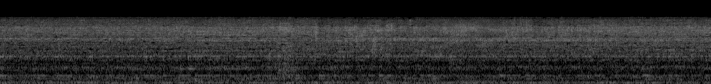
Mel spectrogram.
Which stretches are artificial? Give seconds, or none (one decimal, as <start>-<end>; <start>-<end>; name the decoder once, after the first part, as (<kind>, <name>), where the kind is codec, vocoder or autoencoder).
4.3-5.0 (codec, SNAC)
